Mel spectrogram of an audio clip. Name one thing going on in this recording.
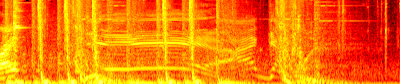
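A pistol fires several quick shots.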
